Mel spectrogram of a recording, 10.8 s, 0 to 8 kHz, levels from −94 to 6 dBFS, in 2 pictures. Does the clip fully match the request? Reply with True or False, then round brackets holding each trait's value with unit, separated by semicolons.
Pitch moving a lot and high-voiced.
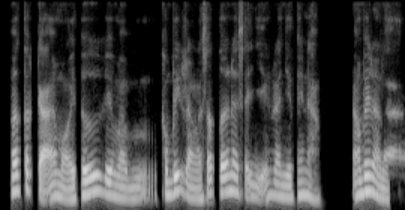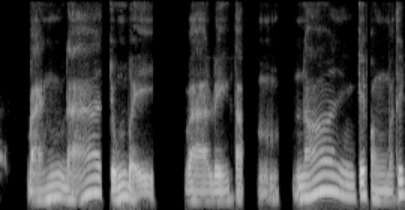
False (7.0 semitones; 125 Hz)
